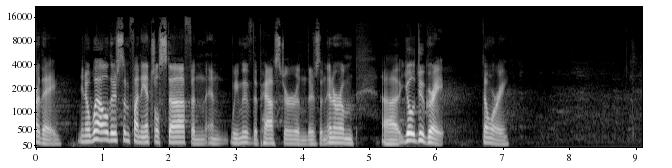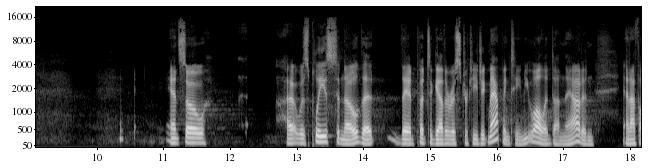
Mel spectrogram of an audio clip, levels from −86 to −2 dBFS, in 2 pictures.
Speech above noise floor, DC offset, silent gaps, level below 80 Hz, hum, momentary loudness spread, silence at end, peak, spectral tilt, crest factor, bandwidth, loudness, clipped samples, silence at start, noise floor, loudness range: 44 dB; under 0.1%; none; -62 dBFS; none; 15 LU; 0 s; -2 dBFS; -5.5 dB/octave; 20 dB; 16 kHz; -21 LUFS; under 0.1%; 0 s; -65 dBFS; 6 LU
